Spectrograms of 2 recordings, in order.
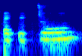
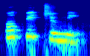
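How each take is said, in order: First: The final E is silent. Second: The final E is sounded. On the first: The speaker calls it wrong. "It's not epitome" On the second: The speaker calls it right. "it's epitome ... E here is giving a sound"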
